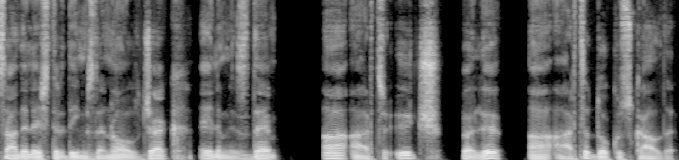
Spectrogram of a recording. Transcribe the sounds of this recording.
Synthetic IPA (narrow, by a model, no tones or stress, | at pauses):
saːd̪elʲɛʃt̪ʰiɾd̪iːmizd̪ɛnɛo̞lˠud͡ʒake̞lʲḭmḭzd̪ɛ | aːʔaɾt̪ʰɯ̰ʔyt͡ʃb̥ølʲy | aːʔa̰ɾt̪ʰɯd̪o̞kʰuz̥kʰa̰lˠd̪ɯ̰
